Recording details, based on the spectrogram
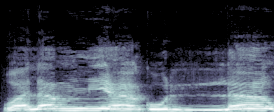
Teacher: اکثر لوگ اس پہ غنہ کر دیتے ہیں، ولم پڑھ دیتے ہیں، بلکہ اس پہ غنہ نہیں کیا جائے گا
